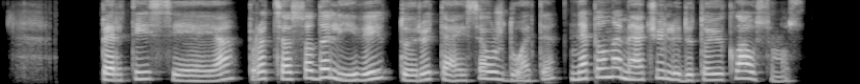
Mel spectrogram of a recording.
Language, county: Lithuanian, Panevėžys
